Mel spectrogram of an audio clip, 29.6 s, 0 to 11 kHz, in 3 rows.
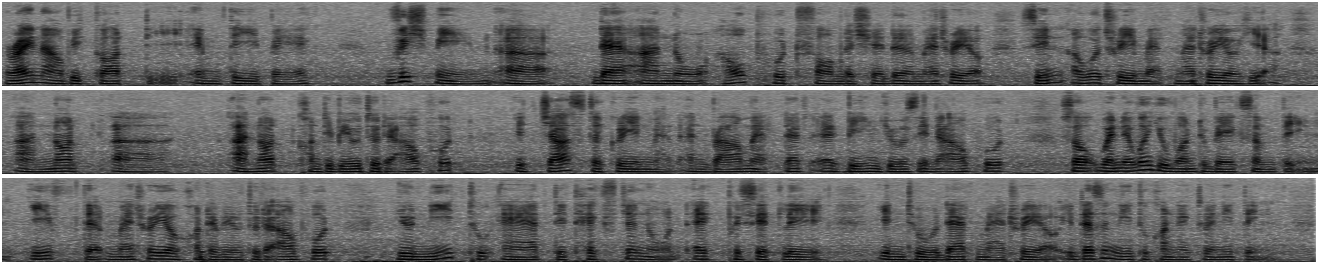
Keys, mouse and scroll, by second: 7.5 click, 14.2 click, 14.8 click, 15.7 middle click, 20.1 click, 23.1 click, 23.8-26.8 drag.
